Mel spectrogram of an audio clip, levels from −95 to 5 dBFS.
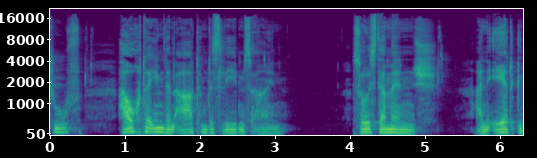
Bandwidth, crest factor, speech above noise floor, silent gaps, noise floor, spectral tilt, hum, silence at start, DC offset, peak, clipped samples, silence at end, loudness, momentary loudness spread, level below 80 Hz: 19 kHz; 20 dB; 61 dB; none; -86 dBFS; -5 dB/octave; none; 0 s; under 0.1%; -6 dBFS; under 0.1%; 0 s; -25 LUFS; 15 LU; -48 dBFS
